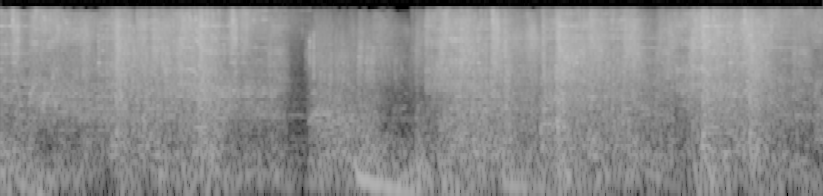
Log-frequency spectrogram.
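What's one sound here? Game characters' weapons clash with sharp hits.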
